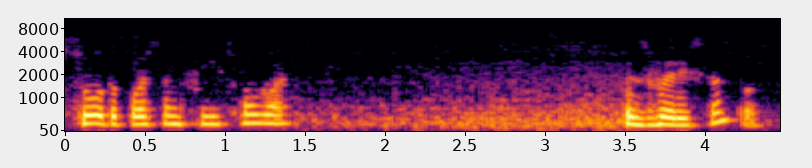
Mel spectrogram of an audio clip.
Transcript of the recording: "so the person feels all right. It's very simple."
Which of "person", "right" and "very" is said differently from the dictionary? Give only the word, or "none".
right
